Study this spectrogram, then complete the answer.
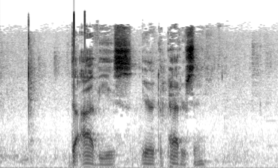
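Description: A man speaks in short bursts.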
